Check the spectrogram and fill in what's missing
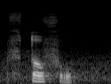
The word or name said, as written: Ftofoo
